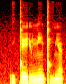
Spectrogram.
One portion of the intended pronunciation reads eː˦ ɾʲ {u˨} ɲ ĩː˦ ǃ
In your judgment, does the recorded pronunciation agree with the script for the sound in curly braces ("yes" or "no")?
no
